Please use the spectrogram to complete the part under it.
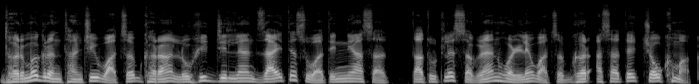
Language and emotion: Goan Konkani, neutral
